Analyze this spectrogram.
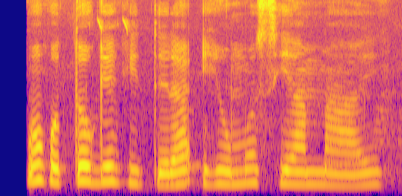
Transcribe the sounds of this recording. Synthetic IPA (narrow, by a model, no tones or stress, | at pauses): kwokutoɡekiteɾaʔihumosjamaji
